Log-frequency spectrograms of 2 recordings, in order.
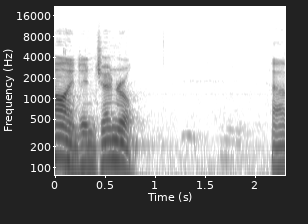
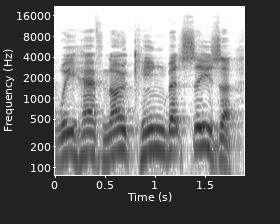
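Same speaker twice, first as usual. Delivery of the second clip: raised, higher mob cry; crowd crying out; 6 semitones higher, 4 dB louder than usual. Retold or imitated. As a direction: call it out as the angry crowd. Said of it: "And they cried out".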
